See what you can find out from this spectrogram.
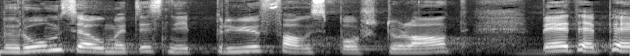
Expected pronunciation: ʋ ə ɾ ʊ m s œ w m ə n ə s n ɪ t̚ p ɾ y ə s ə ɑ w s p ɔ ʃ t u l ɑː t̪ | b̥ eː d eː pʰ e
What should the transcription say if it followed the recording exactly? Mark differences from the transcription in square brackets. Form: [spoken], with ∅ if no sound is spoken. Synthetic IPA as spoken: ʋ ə ɾ ʊ m s œ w m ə [d] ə s n ɪ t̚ p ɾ y ə [f] ə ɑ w s p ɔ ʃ t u l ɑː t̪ | b̥ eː d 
